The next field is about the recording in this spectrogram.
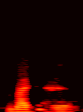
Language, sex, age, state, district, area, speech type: Bodo, male, 18-30, Assam, Kokrajhar, rural, conversation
